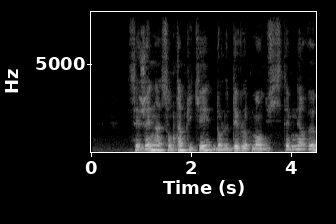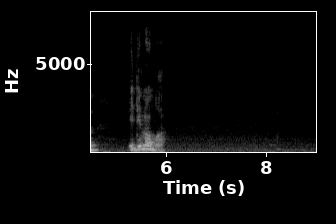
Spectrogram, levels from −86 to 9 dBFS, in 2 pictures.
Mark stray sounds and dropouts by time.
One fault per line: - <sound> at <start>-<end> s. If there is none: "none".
none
